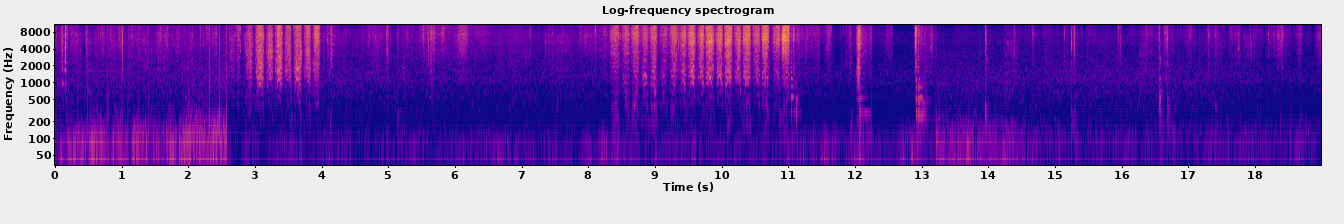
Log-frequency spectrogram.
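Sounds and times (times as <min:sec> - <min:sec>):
hand saw cutting wood: 0:02.6 - 0:04.1, 0:08.3 - 0:11.2.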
